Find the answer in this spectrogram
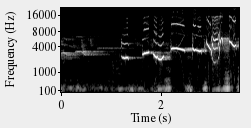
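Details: White-rumped shama relaxed song for luring wild birds; a long steady whistle, then louder sliding whistled notes and a final swooping phrase over soft low background noise.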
